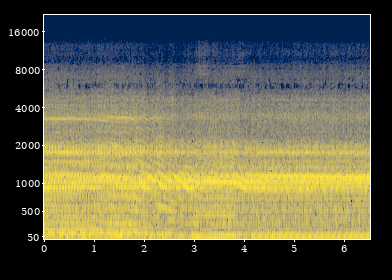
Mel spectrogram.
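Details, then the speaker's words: Oliver 1755 tractor warm, gauge on hydraulics, relief valve turned in: engine sags then steady hissing whine as relief valve blows at about 1700 PSI, too low, needs shims. "you can hear the relief valve below right about there it's starting to blow and that won't work so we'll back it off okay so it started to blow like I said probably about whatever that would be 1700 or so"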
